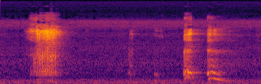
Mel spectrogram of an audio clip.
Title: Sniffly wet sneezing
